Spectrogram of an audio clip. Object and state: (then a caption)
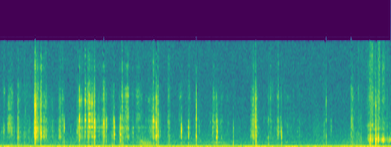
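Plastic tape dispenser. Fingernails tap and scratch the shell of a small green plastic tape dispenser with a tape roll inside, held in both hands. Quick, bright clicks and dry scratching rasps come in a busy, irregular stream, with a steady low hum underneath throughout.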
